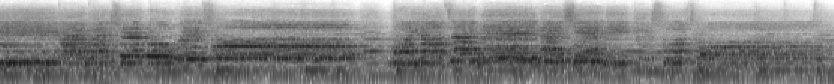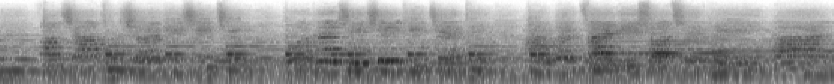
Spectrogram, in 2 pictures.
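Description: A small group of singers sings a Mandarin worship song together, accompanied by acoustic guitars. The singing is loudest in the first few seconds and grows softer toward the end.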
